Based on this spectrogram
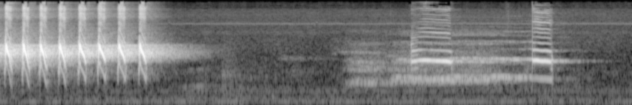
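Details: Ashy tailorbird lure song: seven fast, loud chipping notes in a tight burst, then after a pause softer drawn-out whistled calls with two short sharp accents.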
